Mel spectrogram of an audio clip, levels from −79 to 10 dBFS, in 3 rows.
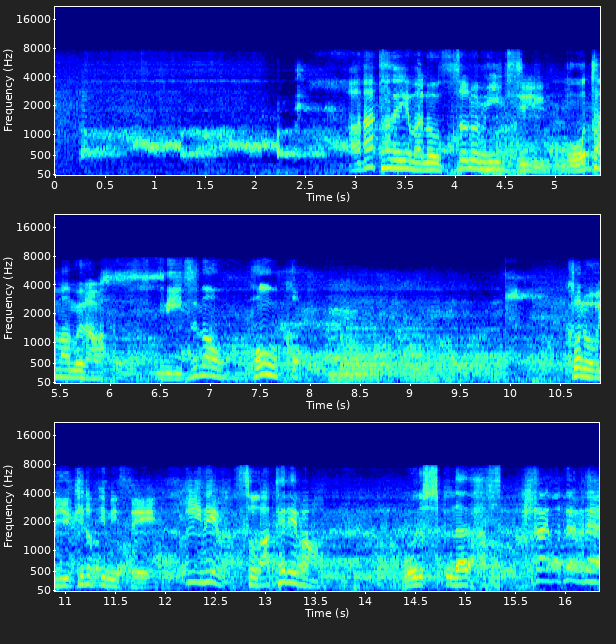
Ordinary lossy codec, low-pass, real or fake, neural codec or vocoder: none; none; fake; codec, 16 kHz, 0.8 kbps, ZipCodec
